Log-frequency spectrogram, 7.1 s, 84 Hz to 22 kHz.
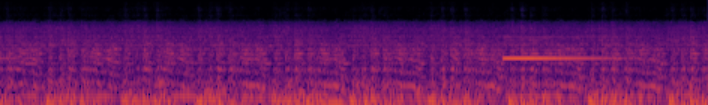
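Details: BMW X5 engine that stopped running, oil pressure confirmed, fresh plugs, MAF in place, first crank attempt: uneven lumpy low thrashing that never settles; sounds like internal damage, cause suspected, not confirmed; owner plans engine swap.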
